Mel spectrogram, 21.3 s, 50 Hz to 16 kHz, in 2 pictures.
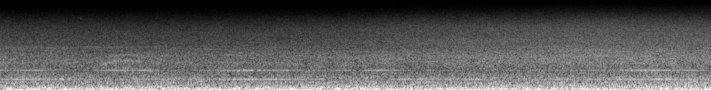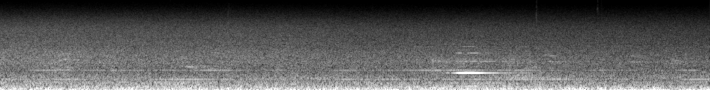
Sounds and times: wind 0:00.0 - 0:21.3

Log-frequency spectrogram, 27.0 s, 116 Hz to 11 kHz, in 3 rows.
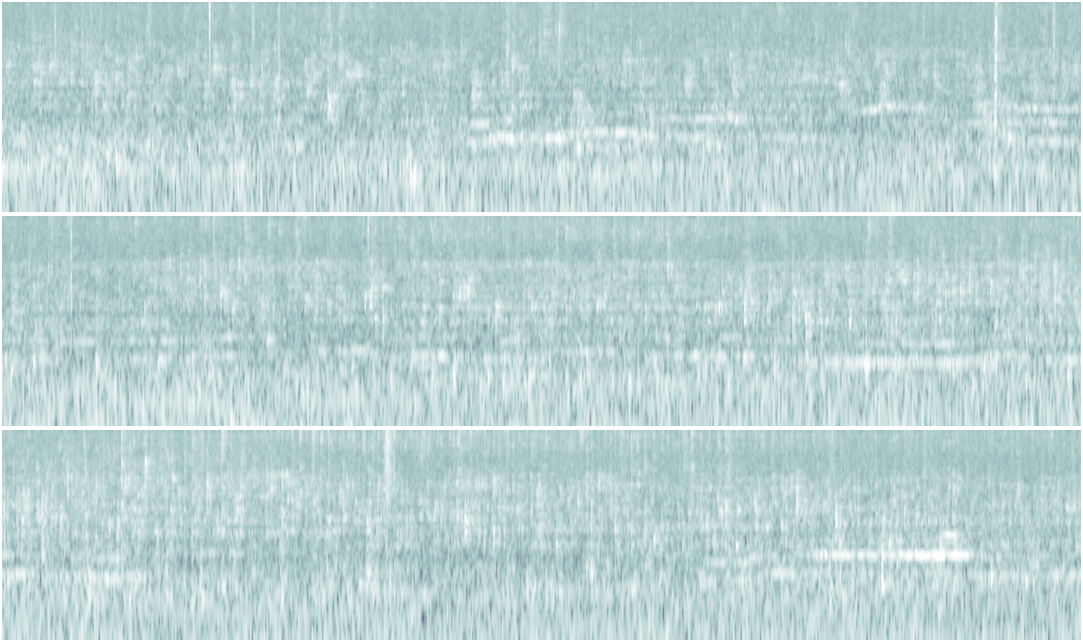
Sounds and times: charcoal fire 0:00.0 - 0:26.0
distant evening call for prayer 0:00.0 - 0:26.9
fountain 0:00.0 - 0:26.9

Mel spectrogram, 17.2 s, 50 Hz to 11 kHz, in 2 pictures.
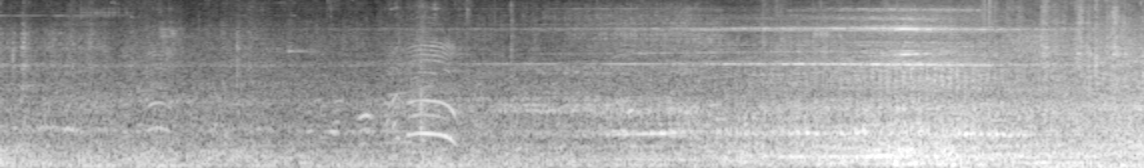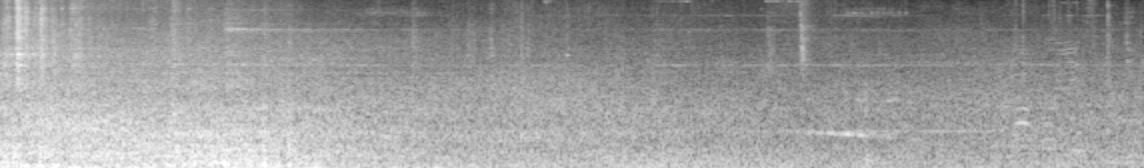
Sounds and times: traffic 0:00.0 - 0:17.1
trams passing in front of the mics 0:00.0 - 0:17.1

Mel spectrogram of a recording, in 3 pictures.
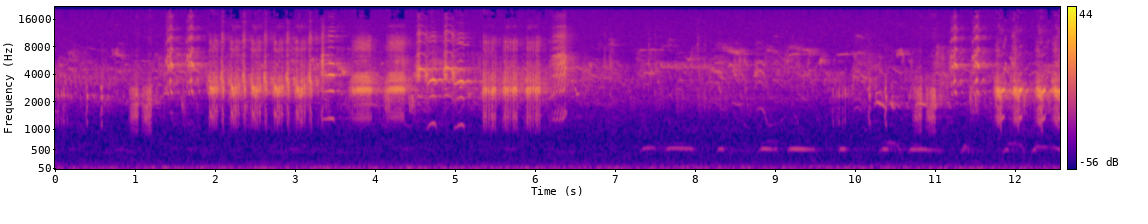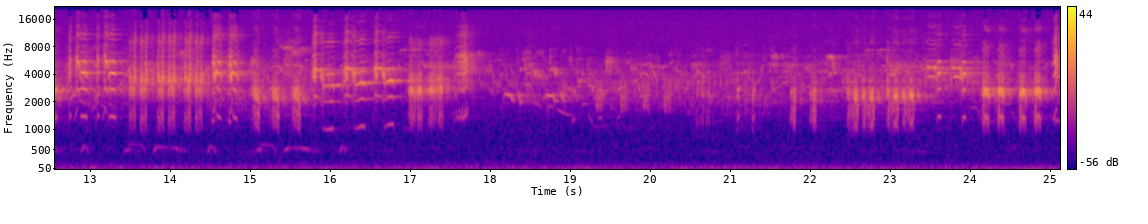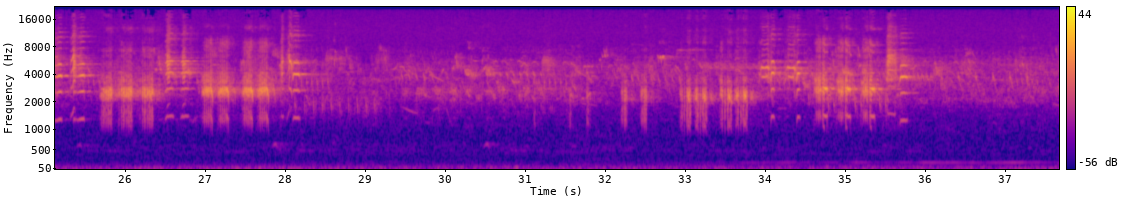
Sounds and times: frog chorus 0:00.0 - 0:06.5
great reed warbler singing 0:00.0 - 0:37.6
frog chorus 0:07.4 - 0:17.9
frog chorus 0:18.8 - 0:37.6

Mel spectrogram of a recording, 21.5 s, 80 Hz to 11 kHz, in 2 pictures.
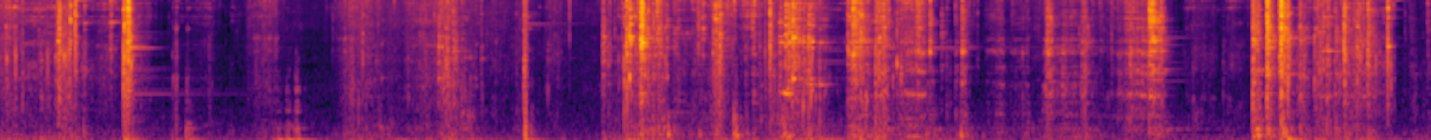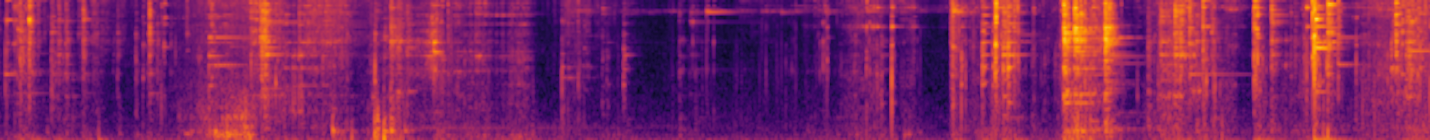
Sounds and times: rummaging with scraps of metal, old pipes, chains 0:00.0 - 0:21.4

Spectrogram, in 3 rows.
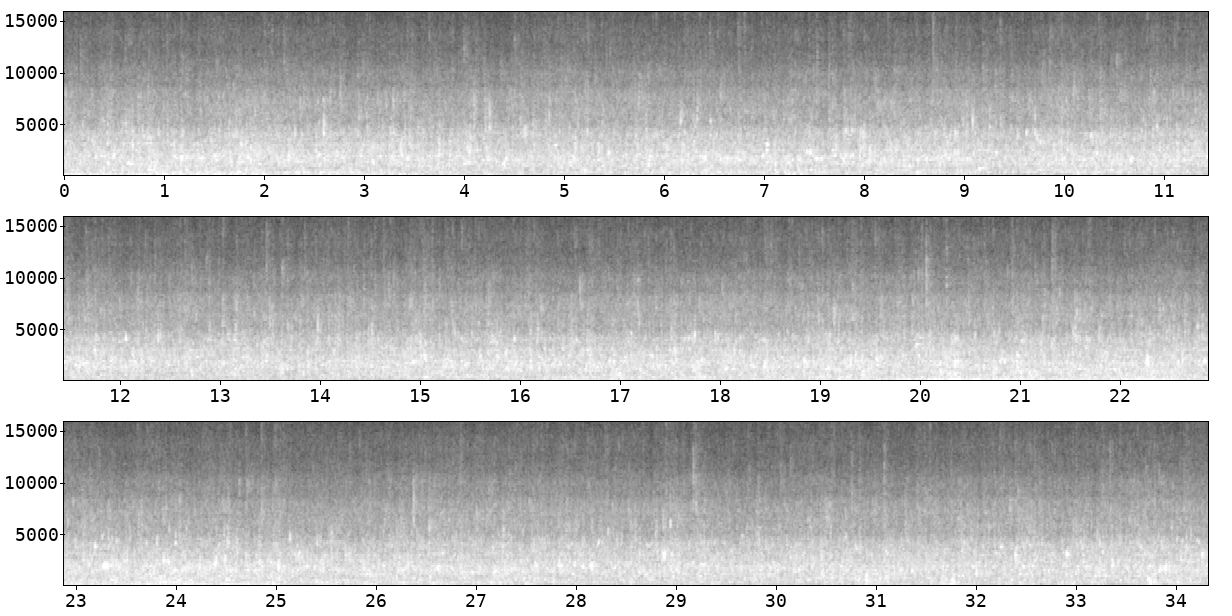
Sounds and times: stream in tube under stret 0:00.0 - 0:34.3

